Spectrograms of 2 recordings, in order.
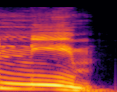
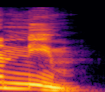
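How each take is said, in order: First: नीम with a long, held ee; drawn-out vowel. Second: नीम cut to a short i, "nim"; short vowel. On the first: Teacher shows learners the right reading, नीम drawn out. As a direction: stretch the ee in नीम. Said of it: "बड़ी ई की मात्रा को खींच के पढ़ा जाता है". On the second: Teacher warns against this wrong reading, नीम with a short i. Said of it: "ऐसे नहीं पढ़ना". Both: Shown as a demonstration.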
